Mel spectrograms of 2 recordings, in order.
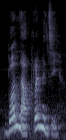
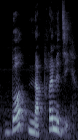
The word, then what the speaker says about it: bon après-midi: But precisely because it is followed by a vowel, we say bon après-midi. So there's a liaison right there.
